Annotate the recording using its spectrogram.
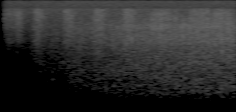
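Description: Rain patters softly.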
